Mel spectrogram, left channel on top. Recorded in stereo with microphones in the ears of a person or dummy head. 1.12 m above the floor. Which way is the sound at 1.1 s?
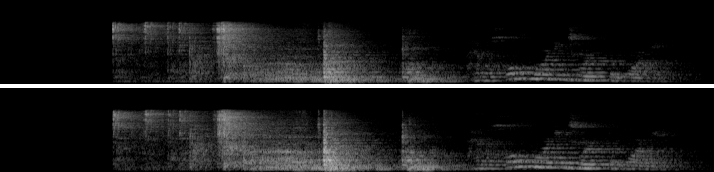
80° left.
